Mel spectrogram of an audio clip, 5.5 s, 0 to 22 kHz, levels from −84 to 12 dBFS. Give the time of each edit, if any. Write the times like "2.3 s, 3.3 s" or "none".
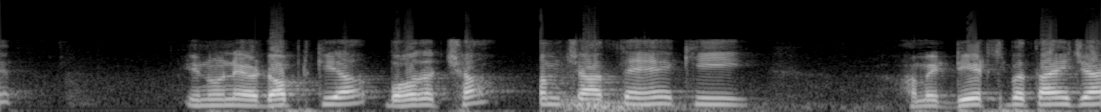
2.7 s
